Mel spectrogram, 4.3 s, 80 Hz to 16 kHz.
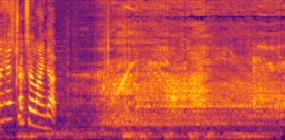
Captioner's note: Sound of 2014 Hess Truck starting up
